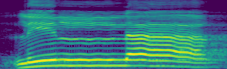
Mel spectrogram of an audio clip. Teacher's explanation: Nah, ini dibaca tipis lafad lamnya. Lafad lam Allah dibaca tipis karena di belakang baris kasrah ya.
